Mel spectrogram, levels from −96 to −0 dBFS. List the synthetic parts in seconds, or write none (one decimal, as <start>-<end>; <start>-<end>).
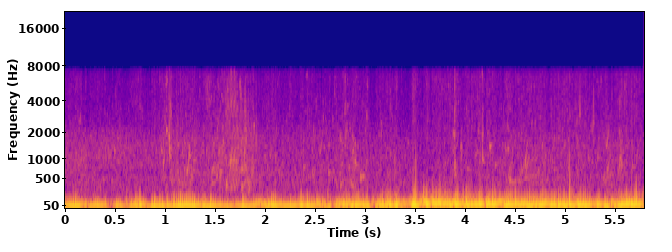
4.7-5.8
